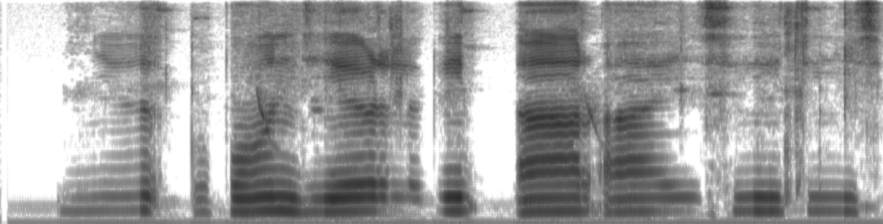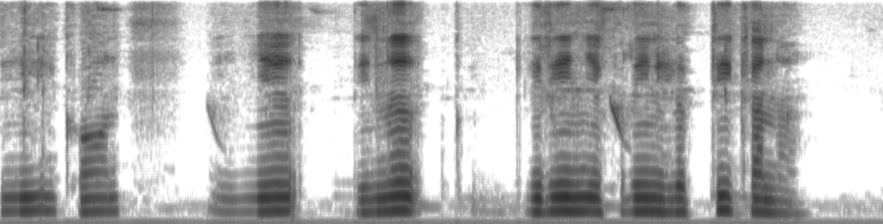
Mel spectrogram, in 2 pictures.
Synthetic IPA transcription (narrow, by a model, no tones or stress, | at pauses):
ɪɲəupoːnd͡ʒiəɽləɡiːɗ̪ | aːɾaːisiːʈisiːkʰoːn | iɲə | d̪ɪn | ɡiɾiɲəkʰɾiːnləɡ̚t̪iːkʰanaː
